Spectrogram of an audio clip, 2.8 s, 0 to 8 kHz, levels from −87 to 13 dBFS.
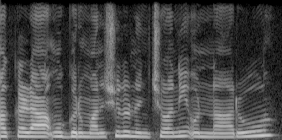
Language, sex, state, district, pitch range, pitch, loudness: Telugu, female, Telangana, Hyderabad, 215-235 Hz, 230 Hz, -15 LUFS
